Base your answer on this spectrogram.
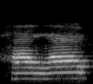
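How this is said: It is said in a flat, dull voice.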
